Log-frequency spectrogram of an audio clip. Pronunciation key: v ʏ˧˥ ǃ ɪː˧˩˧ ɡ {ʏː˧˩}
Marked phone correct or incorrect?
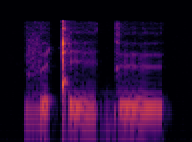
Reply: correct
